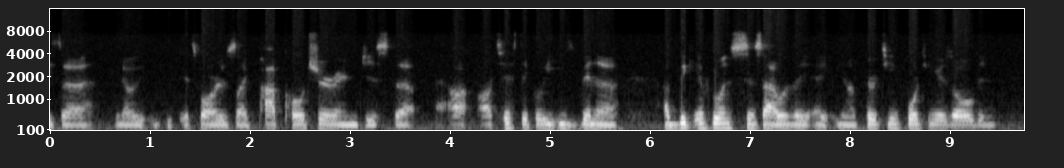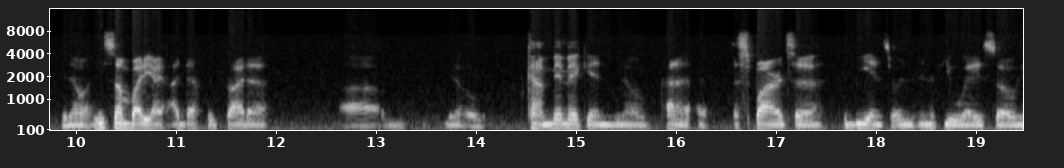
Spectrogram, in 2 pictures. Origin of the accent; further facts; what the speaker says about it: California, United States; I'm from the Bay Area.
